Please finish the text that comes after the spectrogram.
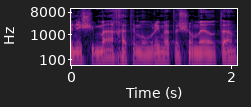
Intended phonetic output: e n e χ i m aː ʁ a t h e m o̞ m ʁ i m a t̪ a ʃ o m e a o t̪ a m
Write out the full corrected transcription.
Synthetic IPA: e n e ʃ i m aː χ a t h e m o̞ m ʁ i m a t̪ a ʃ o m e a o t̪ a m

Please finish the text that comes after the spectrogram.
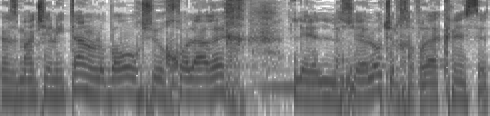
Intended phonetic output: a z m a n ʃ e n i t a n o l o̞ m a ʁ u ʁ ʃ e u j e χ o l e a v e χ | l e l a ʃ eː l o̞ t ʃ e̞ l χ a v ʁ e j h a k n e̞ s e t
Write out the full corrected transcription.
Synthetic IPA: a z m a n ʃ e n i t a n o l o̞ b a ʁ u ʁ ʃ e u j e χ o l e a ʁ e χ | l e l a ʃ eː l o̞ t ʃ e̞ l χ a v ʁ e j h a k n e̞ s e t

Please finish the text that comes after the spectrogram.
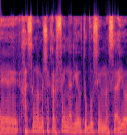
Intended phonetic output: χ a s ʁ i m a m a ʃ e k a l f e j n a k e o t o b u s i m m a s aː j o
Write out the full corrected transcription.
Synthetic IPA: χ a s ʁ i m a m e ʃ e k a l f e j n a ɡ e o t o b u s i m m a s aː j o

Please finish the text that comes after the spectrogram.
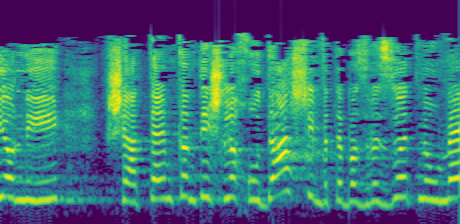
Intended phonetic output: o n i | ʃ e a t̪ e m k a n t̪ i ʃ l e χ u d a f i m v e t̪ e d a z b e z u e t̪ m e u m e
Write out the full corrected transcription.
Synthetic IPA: o n i | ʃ e a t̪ e m k a n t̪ i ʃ l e χ u d a ʃ i m v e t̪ e b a z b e z u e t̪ m e u m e

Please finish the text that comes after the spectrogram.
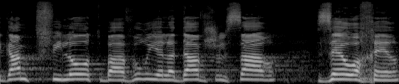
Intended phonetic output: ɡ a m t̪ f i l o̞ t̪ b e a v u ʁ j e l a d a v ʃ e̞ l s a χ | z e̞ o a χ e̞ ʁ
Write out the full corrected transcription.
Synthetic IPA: ɡ a m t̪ f i l o̞ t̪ b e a v u ʁ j e l a d a v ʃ e̞ l s a ʁ | z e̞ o a χ e̞ ʁ

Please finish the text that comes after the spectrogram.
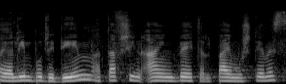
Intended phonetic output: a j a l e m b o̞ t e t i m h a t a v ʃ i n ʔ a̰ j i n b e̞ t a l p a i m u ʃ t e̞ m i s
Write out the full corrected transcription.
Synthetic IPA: a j a l i m b o̞ d e d i m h a t a f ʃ i n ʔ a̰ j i n b e̞ t a l p a i m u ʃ t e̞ m e s

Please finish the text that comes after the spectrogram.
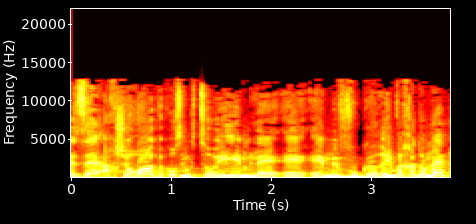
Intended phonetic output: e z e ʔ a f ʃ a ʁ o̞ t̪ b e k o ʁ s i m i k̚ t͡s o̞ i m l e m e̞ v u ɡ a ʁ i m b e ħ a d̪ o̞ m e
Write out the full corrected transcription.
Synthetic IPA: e z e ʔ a χ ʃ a ʁ o̞ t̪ v e k u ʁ s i m i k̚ t͡s o̞ i m l e m e̞ v u ɡ a ʁ i m v e χ a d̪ o̞ m e

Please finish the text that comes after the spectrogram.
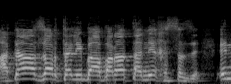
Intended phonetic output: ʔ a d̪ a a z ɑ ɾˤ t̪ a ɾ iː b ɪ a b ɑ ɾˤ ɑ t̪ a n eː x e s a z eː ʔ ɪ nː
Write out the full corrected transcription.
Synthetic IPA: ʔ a t̪ a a z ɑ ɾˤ t̪ a l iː b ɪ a b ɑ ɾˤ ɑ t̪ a n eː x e s a z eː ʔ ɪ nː

